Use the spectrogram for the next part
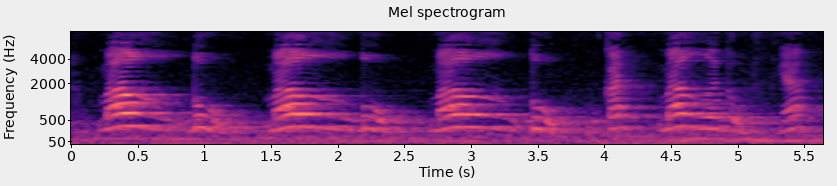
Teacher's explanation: Ghain sukun bersifat rakha, yaitu mengalirnya suara.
